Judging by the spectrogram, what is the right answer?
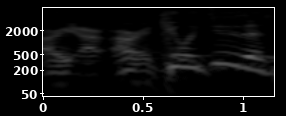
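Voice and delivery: acted pumped-up rallying voice. Retelling how he revved up the team, acting out a rallying pep talk. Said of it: "he's revving them up".

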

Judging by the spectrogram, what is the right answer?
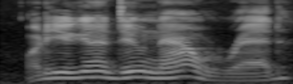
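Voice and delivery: patronizing, talking-down voice. A woman floating by asks someone a question, in a condescending tone. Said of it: "Nega Maddie asked in a condescending tone".

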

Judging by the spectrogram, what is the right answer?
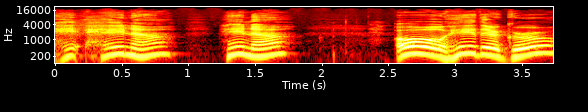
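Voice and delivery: put-on breathless voice. Showing how Tyler C comes up to a person, an out-of-breath Tyler C impression. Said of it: "he's always out of breath".

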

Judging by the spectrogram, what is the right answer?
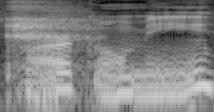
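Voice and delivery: creaky, rough, low-key voice. Doing an impression of Kristen Stewart: Kristen Stewart impression. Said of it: "here's my impression of Kristen Stewart".

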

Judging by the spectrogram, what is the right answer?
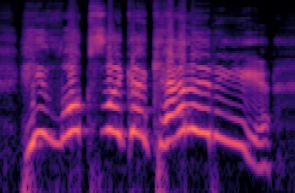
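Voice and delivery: shrill, very high, very loud repeated shout. Retelling how a friend kept shouting after a movie: imitating Katie shouting. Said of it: "just kept shouting at me".

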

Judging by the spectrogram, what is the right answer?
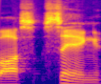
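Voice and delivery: ordinary delivery

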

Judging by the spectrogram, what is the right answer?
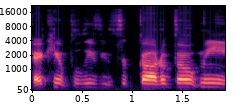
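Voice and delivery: mock sulky pouting with a sigh. Voicing a displeased sigil that was forgotten, imitating a pouting sigil.

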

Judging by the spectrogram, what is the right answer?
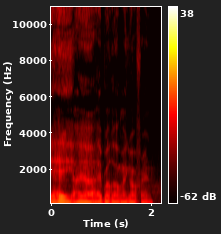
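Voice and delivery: plain

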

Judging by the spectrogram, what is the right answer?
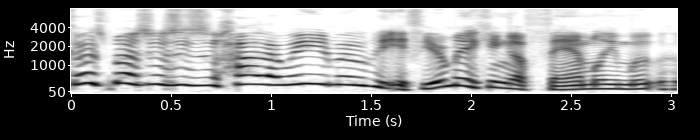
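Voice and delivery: odd, weird, very high-pitched put-on voice. Mid-conversation, a speaker slips into a weird voice. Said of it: "that was a weird voice".

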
